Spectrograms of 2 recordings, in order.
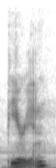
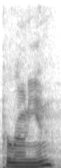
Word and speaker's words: Pyrrhonian: It's actually pronounced a couple of different ways. I'm going to go with Pyrrhian. So you have a Pyrrhian, or Pyrrhonian, or Pyrrhian. I've heard like almost like Puritan kind of, but just so that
